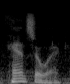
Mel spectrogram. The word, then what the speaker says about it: Hansjörg: His mother called him Hansjörg, pronounced Hansoek, a German version of his two first names.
